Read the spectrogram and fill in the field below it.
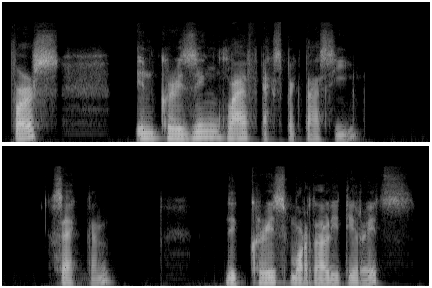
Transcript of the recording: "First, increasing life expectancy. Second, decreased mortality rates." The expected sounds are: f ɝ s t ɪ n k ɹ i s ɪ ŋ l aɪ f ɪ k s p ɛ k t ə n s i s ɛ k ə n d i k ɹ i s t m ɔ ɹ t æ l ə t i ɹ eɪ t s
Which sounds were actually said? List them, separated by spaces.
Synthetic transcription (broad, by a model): f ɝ s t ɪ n k ɹ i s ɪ ŋ l aɪ f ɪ k s p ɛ k t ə s i s ɛ k ə n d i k ɹ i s m ɔ ɹ t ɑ l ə t i ɹ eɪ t s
